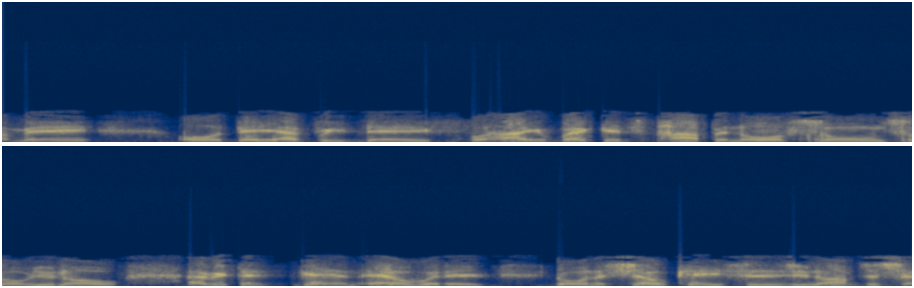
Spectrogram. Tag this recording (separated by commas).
Speech, Radio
